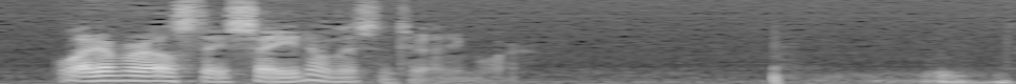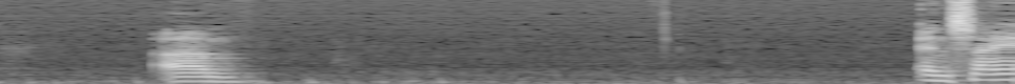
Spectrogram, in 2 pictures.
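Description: An older man speaks into a clip-on microphone with pauses, in a slow, deliberate way.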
